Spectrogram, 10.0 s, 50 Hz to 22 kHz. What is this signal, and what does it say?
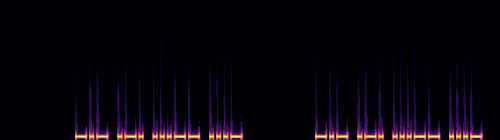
Morse code, heard as a keyed tone, about 17 wpm, 700 Hz. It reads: KR3V KR3V
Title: USA Call Signs - 4 Characters - Repeated 2x - 17wpm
